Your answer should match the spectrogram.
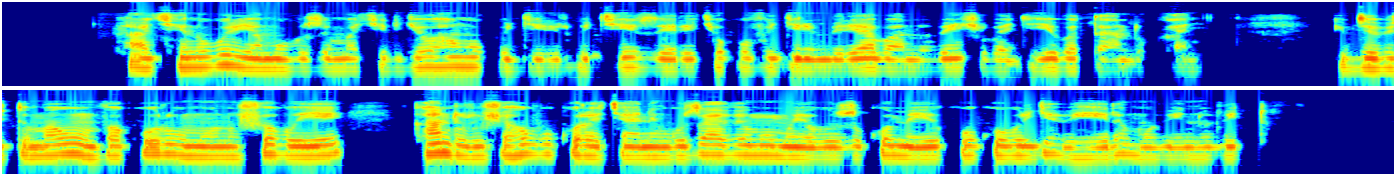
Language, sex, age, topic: Kinyarwanda, female, 18-24, education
